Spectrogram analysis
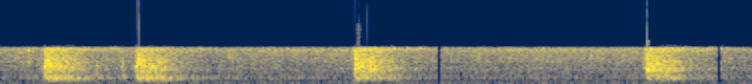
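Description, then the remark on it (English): Four loud gunshots ring out at uneven intervals, two in quick succession, then one after a pause and a last one later, each with a short fading tail. No voices are heard. “Dr. Mitter left in the direction of those shots.”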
